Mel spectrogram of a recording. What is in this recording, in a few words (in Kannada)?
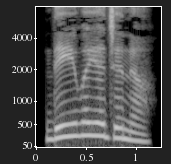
"ದೇವಯಜನ", Kannada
